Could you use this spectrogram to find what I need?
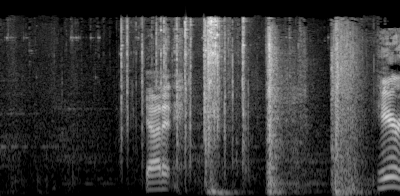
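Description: A heavy door is pushed open.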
